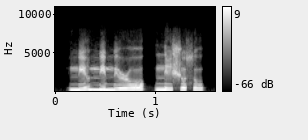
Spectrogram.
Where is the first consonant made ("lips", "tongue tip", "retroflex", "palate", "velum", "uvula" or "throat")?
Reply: lips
